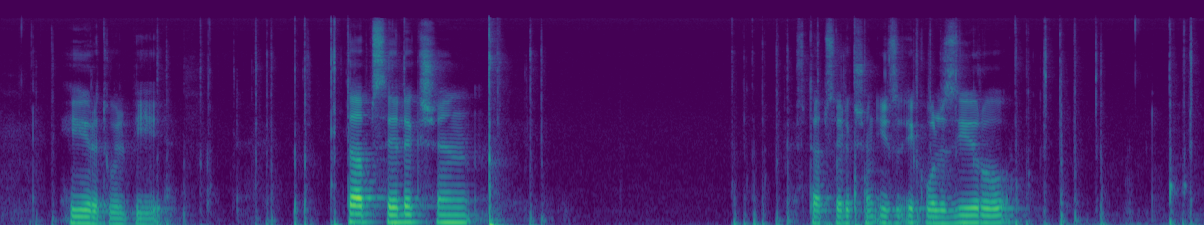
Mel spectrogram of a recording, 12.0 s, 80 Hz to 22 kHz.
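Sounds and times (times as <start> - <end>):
typing on computer keyboard: 0.2 - 0.7, 1.5 - 3.5, 4.9 - 5.5, 7.3 - 12.0.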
